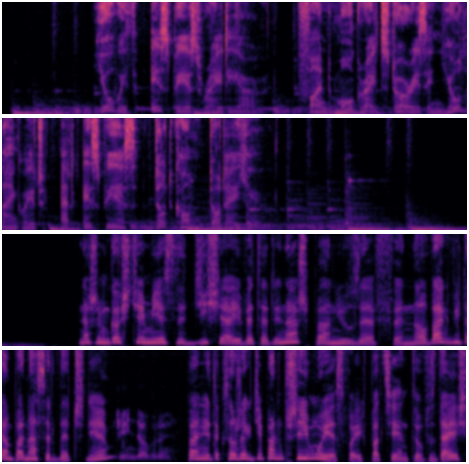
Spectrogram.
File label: polish; Wildlife rescue; SBS Polish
